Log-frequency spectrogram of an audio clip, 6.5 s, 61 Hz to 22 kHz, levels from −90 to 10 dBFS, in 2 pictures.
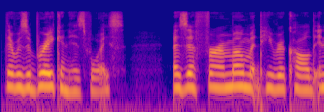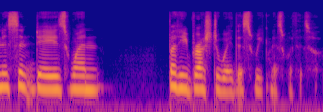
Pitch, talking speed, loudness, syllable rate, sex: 210 Hz, 230 wpm, -19 LUFS, 6.8 syllables/s, female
